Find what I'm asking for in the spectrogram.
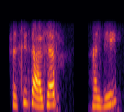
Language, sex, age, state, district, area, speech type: Punjabi, female, 45-60, Punjab, Pathankot, rural, conversation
